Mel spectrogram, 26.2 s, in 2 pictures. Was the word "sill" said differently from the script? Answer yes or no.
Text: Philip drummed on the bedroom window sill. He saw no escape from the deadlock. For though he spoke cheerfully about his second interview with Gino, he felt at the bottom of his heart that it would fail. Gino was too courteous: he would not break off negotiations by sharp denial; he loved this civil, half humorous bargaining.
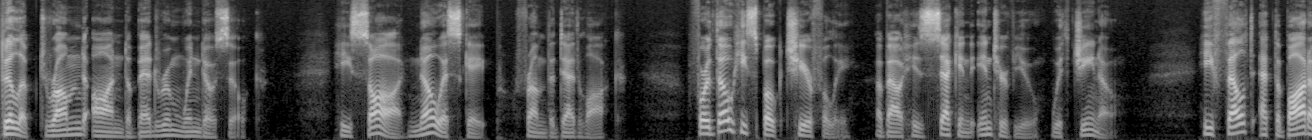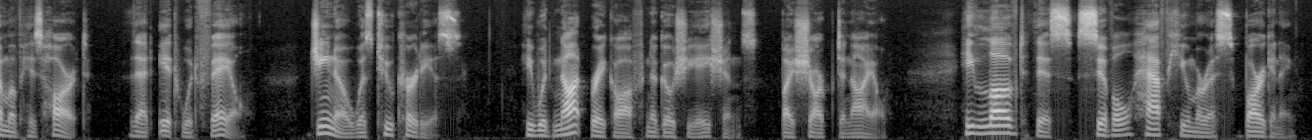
yes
